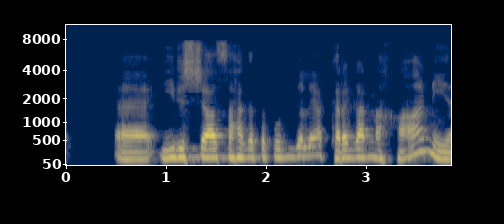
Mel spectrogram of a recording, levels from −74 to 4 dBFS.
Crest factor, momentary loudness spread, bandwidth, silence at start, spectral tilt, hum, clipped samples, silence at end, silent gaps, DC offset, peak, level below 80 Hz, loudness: 16 dB; 9 LU; 8 kHz; 0.5 s; -7 dB/octave; none; under 0.1%; 0 s; none; under 0.1%; -2 dBFS; -58 dBFS; -18 LUFS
